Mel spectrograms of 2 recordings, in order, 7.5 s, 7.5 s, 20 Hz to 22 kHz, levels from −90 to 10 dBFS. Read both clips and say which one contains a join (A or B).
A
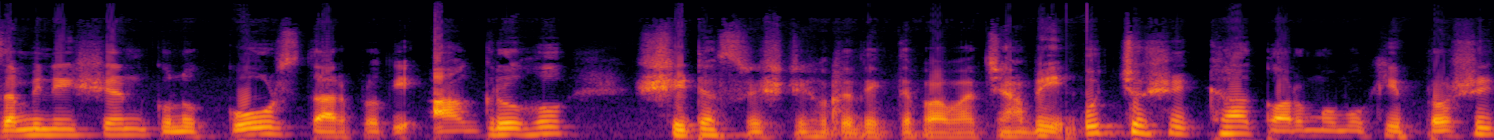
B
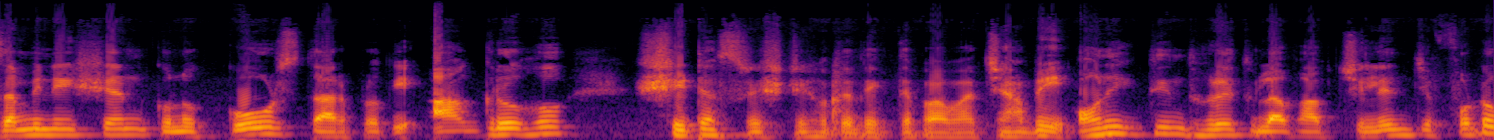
A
